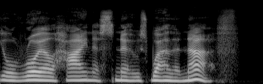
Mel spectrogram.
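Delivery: ordinary delivery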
